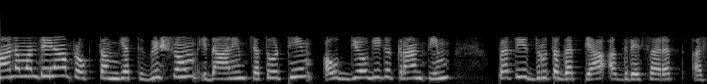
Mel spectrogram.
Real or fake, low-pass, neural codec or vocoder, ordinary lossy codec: real; 3.6 kHz; none; none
